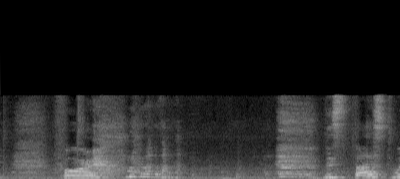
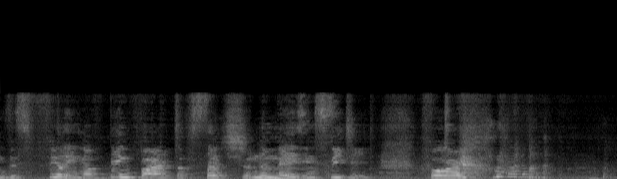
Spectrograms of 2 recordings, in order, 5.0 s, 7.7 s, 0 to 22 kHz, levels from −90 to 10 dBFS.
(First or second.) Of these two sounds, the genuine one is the first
